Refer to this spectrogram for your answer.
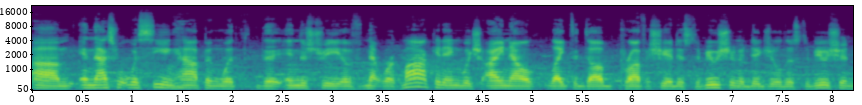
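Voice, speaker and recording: Over noticeable background noise, a man with a Boston accent talks at a moderate pace and medium pitch, hardly pausing at all. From Boston, US. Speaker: network marketing leader. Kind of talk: interview. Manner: animated, with many fillers.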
